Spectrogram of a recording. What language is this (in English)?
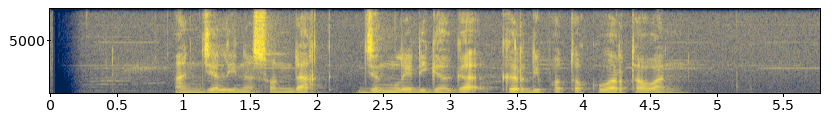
Sundanese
